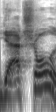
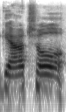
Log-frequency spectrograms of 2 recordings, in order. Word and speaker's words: Gatchell: we have uh Vicky gatel is that right did I say your name right Vicky y rhymes with Satchel that's what I always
